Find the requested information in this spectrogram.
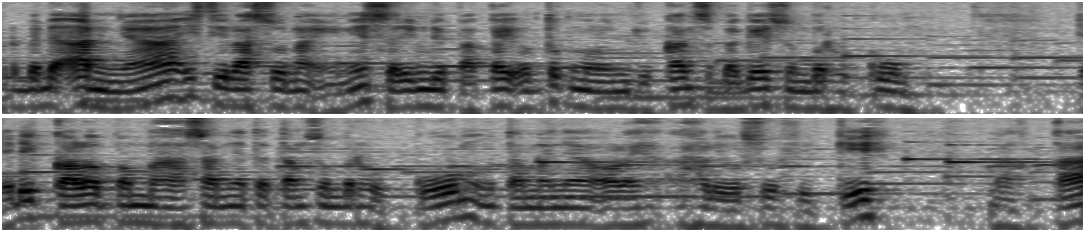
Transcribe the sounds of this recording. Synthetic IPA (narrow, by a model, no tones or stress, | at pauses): pərbedaʔanɲaist̪ilahsunainisəɾɪŋdipakajunt̪ʊk̚məluɲd͡ʒukansəbaɡajsumbərɦukʊm | d͡ʒadikalawpəmbaɦasanɲat̪ət̪aŋsumbərɦukʊmut̪amaɲaolɛɦaɦliusʊhfikɪhmaka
